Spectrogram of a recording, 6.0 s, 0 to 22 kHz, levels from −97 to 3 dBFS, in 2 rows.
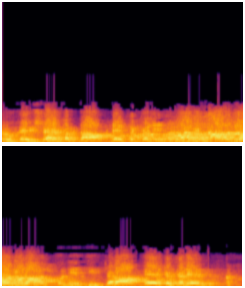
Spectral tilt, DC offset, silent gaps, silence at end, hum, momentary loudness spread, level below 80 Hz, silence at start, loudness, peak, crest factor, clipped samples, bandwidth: -6 dB/octave; under 0.1%; none; 0 s; none; 7 LU; -34 dBFS; 0 s; -8 LUFS; 0 dBFS; 8 dB; under 0.1%; 6.4 kHz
